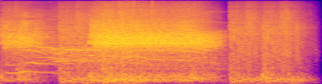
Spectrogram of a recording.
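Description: A fiery blast roars and hisses.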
